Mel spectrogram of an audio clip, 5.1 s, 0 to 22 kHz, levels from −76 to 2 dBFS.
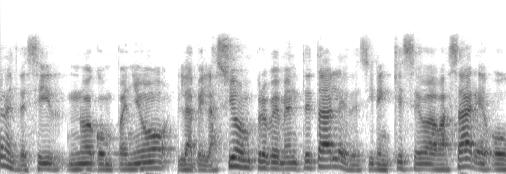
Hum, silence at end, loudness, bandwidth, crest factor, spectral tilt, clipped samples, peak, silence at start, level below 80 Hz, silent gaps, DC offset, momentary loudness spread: none; 0 s; -22 LUFS; 10 kHz; 18 dB; -5 dB/octave; under 0.1%; -4 dBFS; 0 s; -62 dBFS; none; under 0.1%; 6 LU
